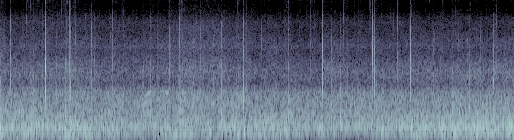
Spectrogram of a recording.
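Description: Rain falling on the water of a natural rock pool: a steady patter with many scattered, irregular sharp drop ticks.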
